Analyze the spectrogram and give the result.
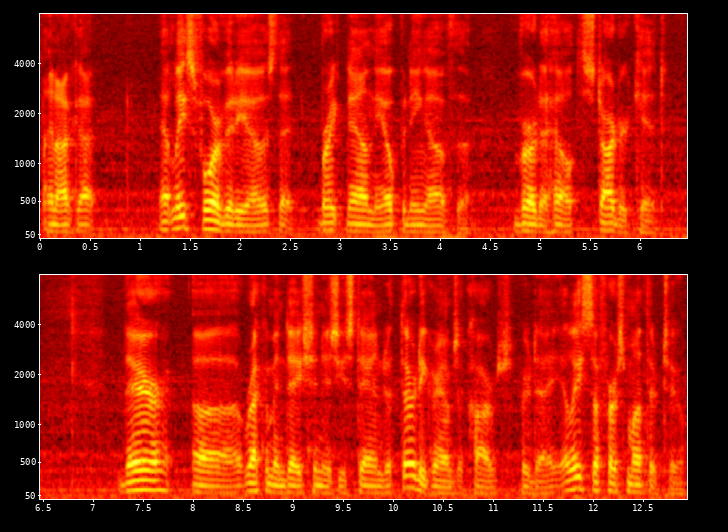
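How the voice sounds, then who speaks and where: A man in his fifties with a Texan southern twang, talking slow and folksy in a rambling, casual vlog. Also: low voice, a little hiss or hum. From Texas. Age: 50s. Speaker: vlogger.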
